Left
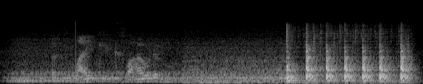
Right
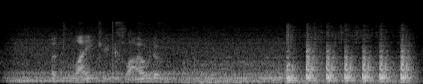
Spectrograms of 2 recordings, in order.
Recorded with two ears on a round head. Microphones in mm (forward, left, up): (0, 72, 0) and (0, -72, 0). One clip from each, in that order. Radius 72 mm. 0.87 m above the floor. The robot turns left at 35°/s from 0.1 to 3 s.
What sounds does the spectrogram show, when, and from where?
0.5 s a man speaking: 60° right, 1.2 m; by 1.7 s 100° right, 1.2 m
1.8 s knocking: 155° left, 1.8 m; by 4.1 s 115° left, 1.8 m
